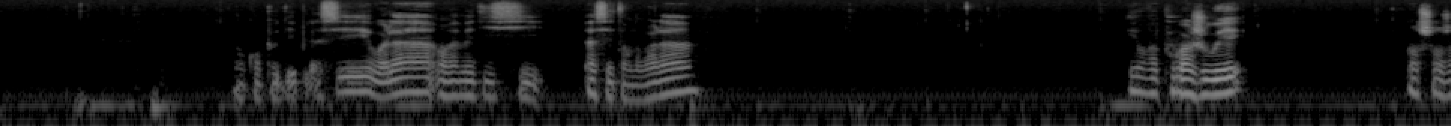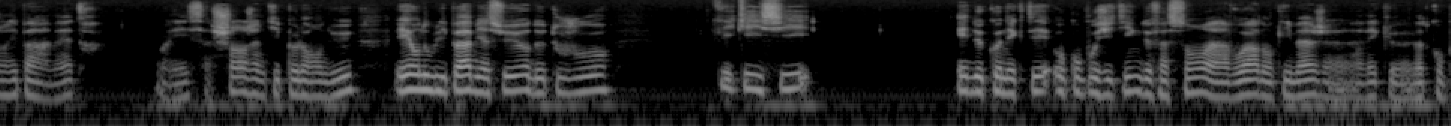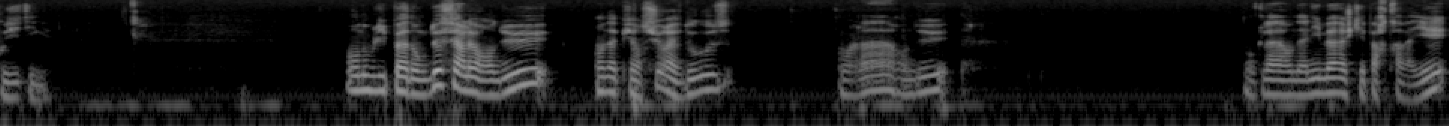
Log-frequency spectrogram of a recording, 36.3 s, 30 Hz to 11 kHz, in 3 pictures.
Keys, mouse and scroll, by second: 0.5 middle click, 0.8 click, 1.7-2.9 drag, 4.0-5.2 drag, 6.2-7.2 drag, 7.6-9.3 drag, 9.8 click, 11.4 click, 12.5 click, 15.8 click, 17.9-20.5 drag, 21.0-22.5 drag, 27.0-28.2 drag, 30.7 click, 32.6-33.0 scroll up 1.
